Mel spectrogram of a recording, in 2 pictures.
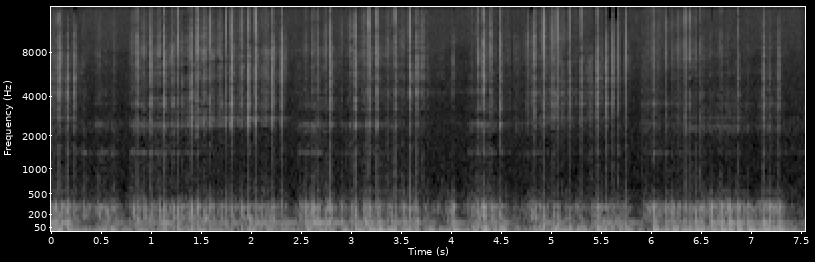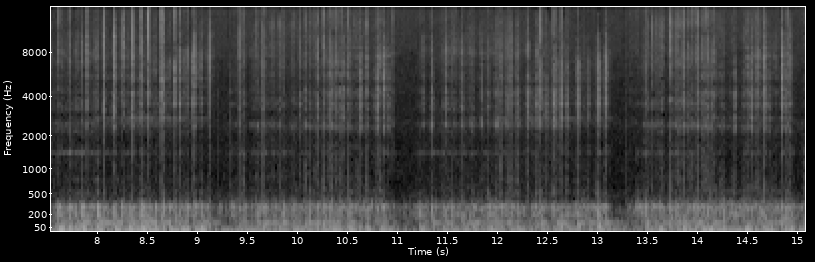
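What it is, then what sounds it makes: Metal mesh microphone grille being scratched. Long shiny nails scratch the sides and top of the black hollow metal mesh grille on a Blue Yeti microphone. The result is a dense, continuous scratching rumble, heavy in the low end with a steady hum near 109 Hz and very little high content. It briefly dips in level a few times before resuming.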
